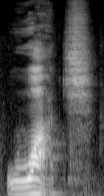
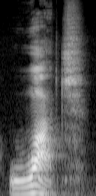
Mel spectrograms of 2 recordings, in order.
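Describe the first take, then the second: No difference in how they are said.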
